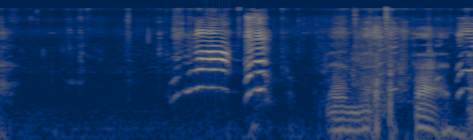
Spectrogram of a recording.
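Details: Newly born female kid goat on an off-grid Ugandan homestead, just managing to reach the teat after birth; two quavering high bleats in quick succession, followed by a man's speech and background music.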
